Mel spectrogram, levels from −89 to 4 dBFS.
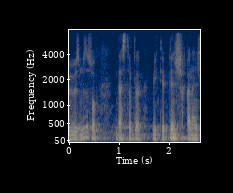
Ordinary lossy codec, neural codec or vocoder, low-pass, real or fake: none; none; 7.2 kHz; real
